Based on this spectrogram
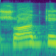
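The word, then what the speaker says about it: ث: তা সা এই সা অক্ষরটিকে আমাদেরকে বের করতে হবে একটু জিহ্বাটাকে দুই দাঁতের মাঝামাঝি কিছুটা বের করে রাখতে হবে এই সা অক্ষরটিতে তাহলে আমাদের এই সা অক্ষরটি বের হবে আর না তো আমাদের সিন উচ্চারণ চলে আসবে সা এর জায়গায় আমাদের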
